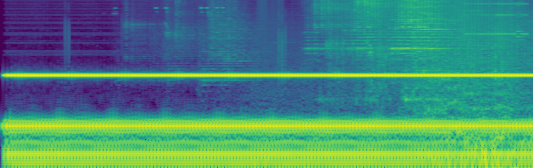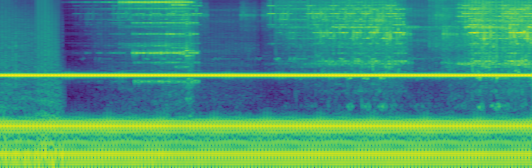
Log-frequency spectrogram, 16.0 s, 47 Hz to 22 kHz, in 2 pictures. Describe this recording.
Soundscapes > Synthetic / Artificial
Grain Space 1
electronic, experimental, free, glitch, granulator, noise, packs, sample, samples, sfx, sound-effects, soundscapes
